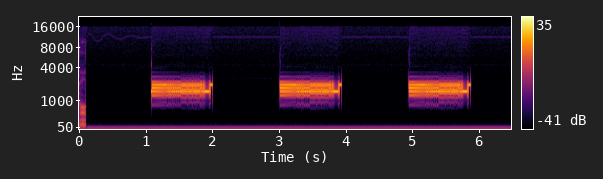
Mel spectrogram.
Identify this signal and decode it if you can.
Emergency Alert System (SAME) tones (header bursts), heard as harsh buzzing bursts, with speech. It is heard from 1.1 to 5.8 s.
